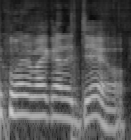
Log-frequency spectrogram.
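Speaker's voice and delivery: exasperated laugh. Real, not acted. Exasperated mom laughing at toddler.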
